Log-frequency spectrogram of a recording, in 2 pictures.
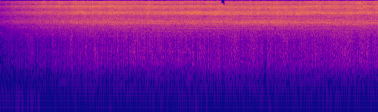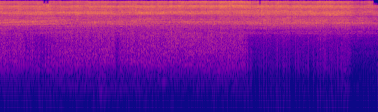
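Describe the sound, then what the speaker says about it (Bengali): A pressure cooker on a home stove vents loudly after a whistle, cooking a raw meat curry; harsh, steady hissing steam swells in over the first second and holds close and strong, then changes tone near the end. "প্রেশার কুকারে সিটি দেওয়া হয়ে গেছে"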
